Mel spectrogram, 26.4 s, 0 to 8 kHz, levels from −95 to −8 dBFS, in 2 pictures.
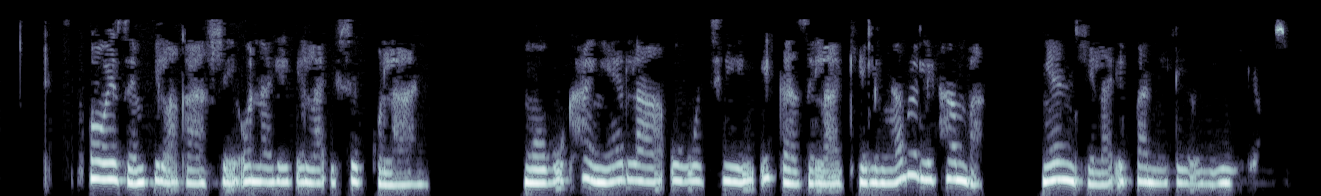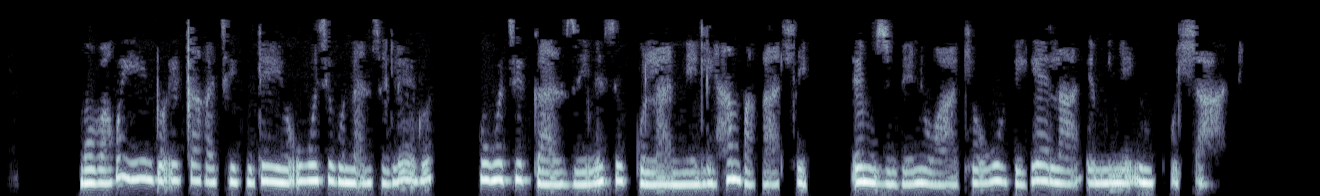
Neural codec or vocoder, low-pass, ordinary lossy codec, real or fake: none; 7.2 kHz; MP3, 24 kbps; real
